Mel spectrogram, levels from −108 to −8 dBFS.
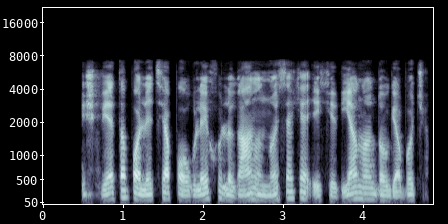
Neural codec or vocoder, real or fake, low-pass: vocoder, 44.1 kHz, 128 mel bands every 256 samples, BigVGAN v2; fake; 7.2 kHz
